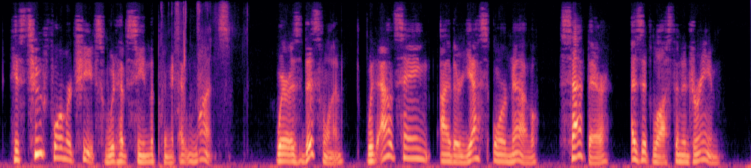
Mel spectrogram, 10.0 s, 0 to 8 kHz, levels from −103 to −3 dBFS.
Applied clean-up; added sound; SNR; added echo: neural diffusion model UNIVERSE++.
